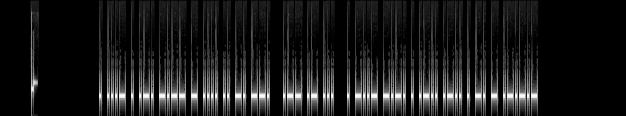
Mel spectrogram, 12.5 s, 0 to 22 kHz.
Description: Morse code, heard as a keyed tone, about 28 wpm, 700 Hz. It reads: EVERYTHING WAS EXCELLENT.
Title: Sentences from Top 1000 Words 30wpm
